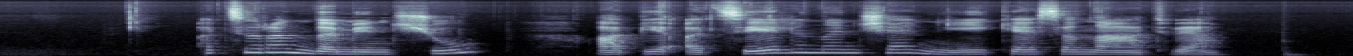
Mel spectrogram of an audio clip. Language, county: Lithuanian, Marijampolė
